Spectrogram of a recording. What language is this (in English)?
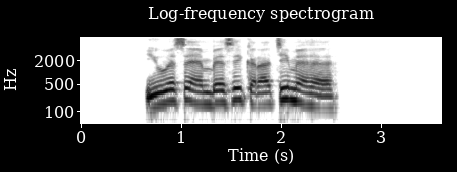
Dhatki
